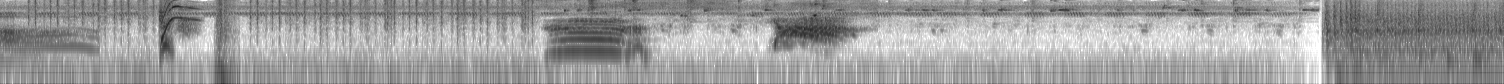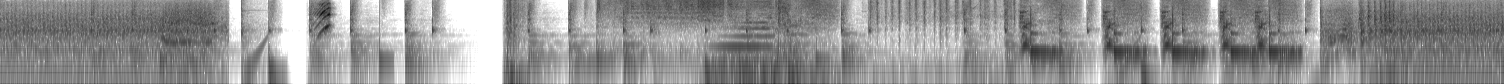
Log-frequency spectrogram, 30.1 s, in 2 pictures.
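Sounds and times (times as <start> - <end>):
tractor engine running: 0.2 - 5.5, 11.2 - 17.2, 23.6 - 30.0
high chirring with fast clicking: 0.2 - 13.2.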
